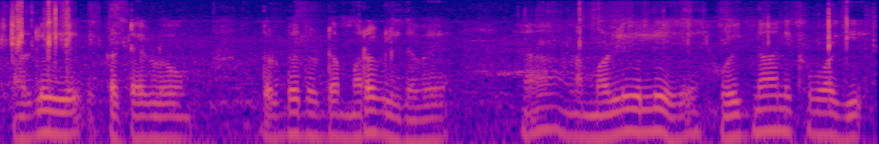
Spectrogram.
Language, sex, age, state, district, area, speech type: Kannada, male, 45-60, Karnataka, Bangalore Urban, rural, spontaneous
